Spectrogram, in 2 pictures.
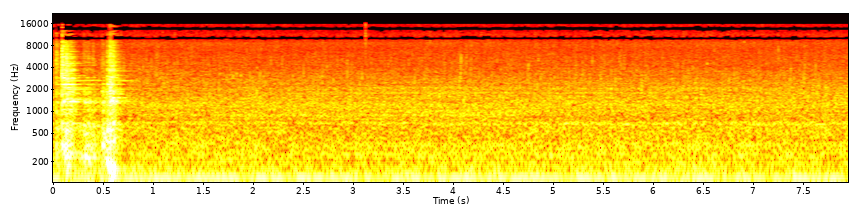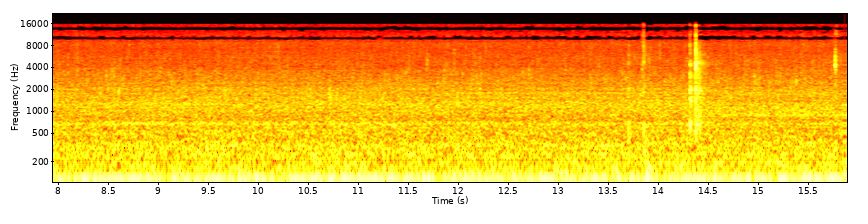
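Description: A large pot of okra stew in palm oil simmering on the stove: a steady bubbling hiss over a low hum. A clatter of handling sounds in the first second and a sharp click near the end.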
